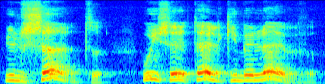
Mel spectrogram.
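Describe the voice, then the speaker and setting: A man's voice: a little high, animated, slow, warm tone. A man voicing a simple, childlike young man who speaks in naive, fervent exclamations.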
